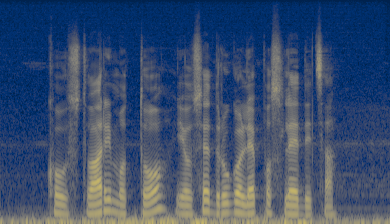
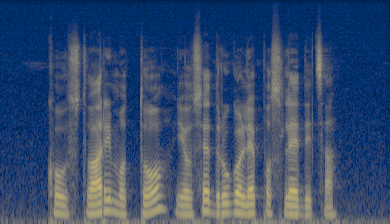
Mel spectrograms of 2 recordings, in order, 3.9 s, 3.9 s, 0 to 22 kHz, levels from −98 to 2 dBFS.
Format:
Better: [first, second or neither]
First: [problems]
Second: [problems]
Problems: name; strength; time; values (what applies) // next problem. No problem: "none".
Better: second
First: background sound (Engine); 7 dB below the speech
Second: none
